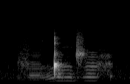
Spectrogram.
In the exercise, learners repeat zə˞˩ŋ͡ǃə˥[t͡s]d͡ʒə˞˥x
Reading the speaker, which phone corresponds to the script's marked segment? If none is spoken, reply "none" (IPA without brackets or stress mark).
n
